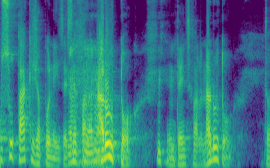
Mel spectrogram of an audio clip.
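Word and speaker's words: ナルト: que ele vai falar ele não fala Naruto ele fala Naruto então tipo o o japonês ele é sempre oxítono hum a a sílaba forte é sempre a última Então não é lamen é lamen não é Naruto é Naruto entende então e quando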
